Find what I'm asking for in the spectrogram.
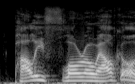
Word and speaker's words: polyfluoroalkyl: They say polyfluoroalkyl, is that how you say it? – Yeah.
